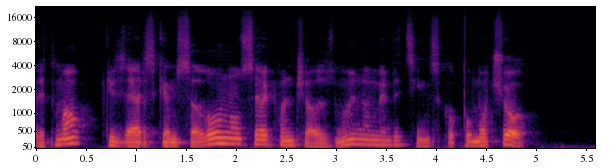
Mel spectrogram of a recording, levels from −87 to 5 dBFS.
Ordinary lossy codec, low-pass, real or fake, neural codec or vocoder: none; none; fake; codec, 44.1 kHz, 2.6 kbps, DAC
